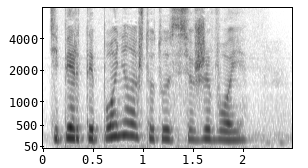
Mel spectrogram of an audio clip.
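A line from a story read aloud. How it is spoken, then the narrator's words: Gentle continuation. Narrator (Russian): ласково продолжила Надежда Дмитриевна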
